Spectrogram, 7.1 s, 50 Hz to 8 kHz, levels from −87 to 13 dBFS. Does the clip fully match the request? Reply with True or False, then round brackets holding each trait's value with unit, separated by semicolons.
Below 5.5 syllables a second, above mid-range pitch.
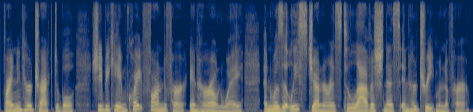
False (5.7 syllables/s; 205 Hz)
